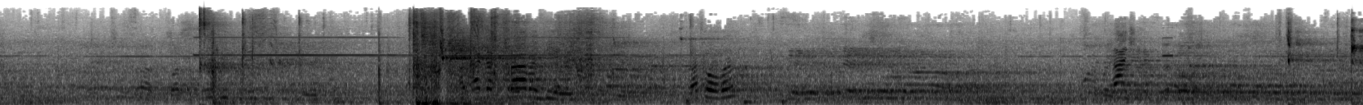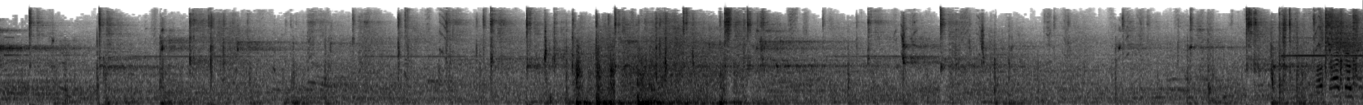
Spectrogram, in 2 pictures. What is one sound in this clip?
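Fencing blades clash and scrape.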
